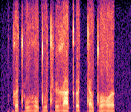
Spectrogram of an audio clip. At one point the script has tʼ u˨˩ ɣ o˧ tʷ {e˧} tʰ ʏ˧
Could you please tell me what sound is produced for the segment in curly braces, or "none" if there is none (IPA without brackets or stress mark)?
e˧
